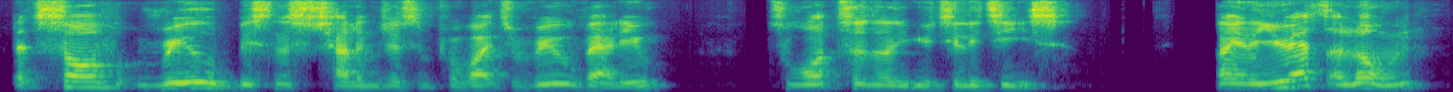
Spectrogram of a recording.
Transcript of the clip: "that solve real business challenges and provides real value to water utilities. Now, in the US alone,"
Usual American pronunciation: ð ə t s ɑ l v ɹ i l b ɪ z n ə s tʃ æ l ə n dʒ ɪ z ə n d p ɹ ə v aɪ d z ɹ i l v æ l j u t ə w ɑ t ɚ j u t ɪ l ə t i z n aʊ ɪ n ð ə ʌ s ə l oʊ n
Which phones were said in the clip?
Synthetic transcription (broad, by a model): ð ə t s ɑ l v ɹ i l b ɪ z n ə s tʃ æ l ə n dʒ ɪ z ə n p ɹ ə v aɪ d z ɹ i l v æ l j u t ə w ɑ t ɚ j u t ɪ l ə t i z n aʊ ɪ n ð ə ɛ s ə l oʊ n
